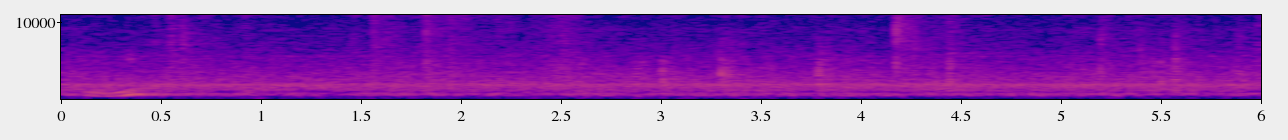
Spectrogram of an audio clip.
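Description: Paper rustles faintly.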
